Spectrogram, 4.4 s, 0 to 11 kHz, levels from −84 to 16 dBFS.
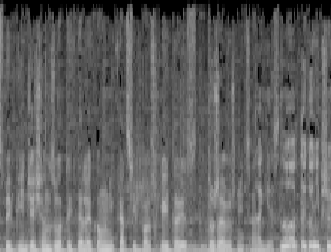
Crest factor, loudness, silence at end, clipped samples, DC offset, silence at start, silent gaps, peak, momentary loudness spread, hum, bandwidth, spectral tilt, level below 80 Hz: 10 dB; -11 LUFS; 0 s; under 0.1%; under 0.1%; 0 s; none; 0 dBFS; 5 LU; none; 11 kHz; -5.5 dB/octave; -24 dBFS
